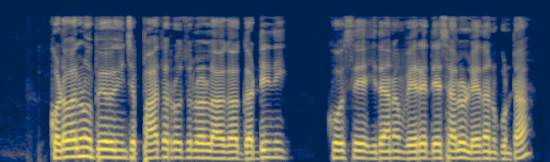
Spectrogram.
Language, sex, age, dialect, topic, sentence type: Telugu, male, 18-24, Central/Coastal, agriculture, statement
